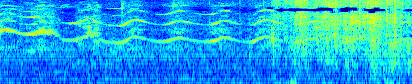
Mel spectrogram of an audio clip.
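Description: A faint, high warbling whistle-like tone, its pitch wavering up and down about five times a second, steadier near the end.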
